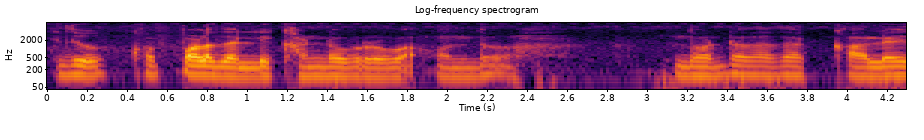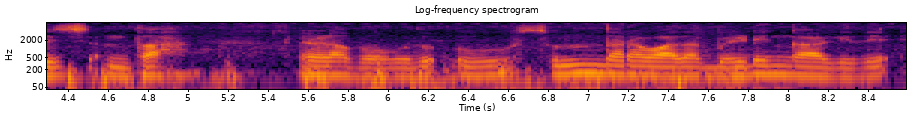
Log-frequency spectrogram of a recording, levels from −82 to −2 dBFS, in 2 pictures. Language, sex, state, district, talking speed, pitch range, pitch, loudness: Kannada, male, Karnataka, Koppal, 85 wpm, 120-130 Hz, 125 Hz, -24 LUFS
